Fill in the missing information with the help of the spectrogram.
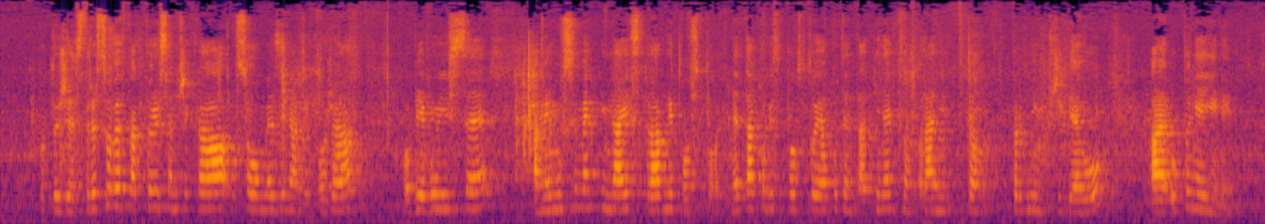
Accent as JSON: {"language": "Czech", "town": "Ostrava", "region": "Moravian-Silesian Region", "country": "Czechia", "said": "Já pocházím z Ostravy, já jsem na škole chodívala na brigády"}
